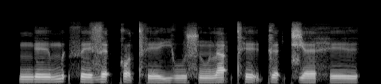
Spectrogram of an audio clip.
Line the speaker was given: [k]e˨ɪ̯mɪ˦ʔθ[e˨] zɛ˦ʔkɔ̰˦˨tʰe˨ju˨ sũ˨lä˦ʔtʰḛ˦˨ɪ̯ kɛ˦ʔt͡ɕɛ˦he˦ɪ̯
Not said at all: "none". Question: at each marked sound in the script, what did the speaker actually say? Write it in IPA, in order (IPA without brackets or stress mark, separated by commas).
ŋ, e˨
